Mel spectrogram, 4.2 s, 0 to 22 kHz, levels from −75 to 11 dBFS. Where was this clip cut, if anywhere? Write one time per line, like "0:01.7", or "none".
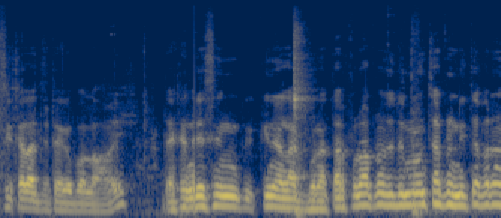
0:01.6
